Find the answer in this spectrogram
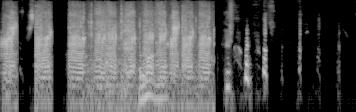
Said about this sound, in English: It'd be a goat making fart noises, man.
